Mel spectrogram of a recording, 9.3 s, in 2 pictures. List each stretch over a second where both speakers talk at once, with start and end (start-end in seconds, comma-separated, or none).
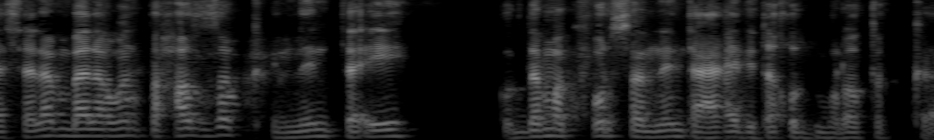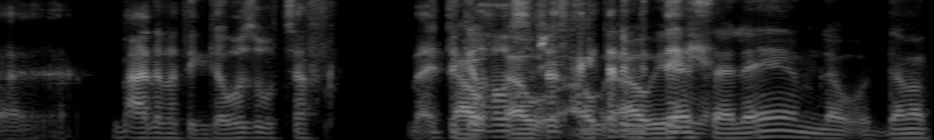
7.0-8.3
